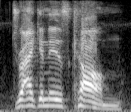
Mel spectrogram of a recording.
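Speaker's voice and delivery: slow, loud mock French accent. Streamer quoting French-accented Mercedes to viewers, exaggerated French accent. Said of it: "has a French accent, and she said".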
